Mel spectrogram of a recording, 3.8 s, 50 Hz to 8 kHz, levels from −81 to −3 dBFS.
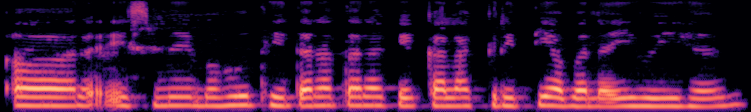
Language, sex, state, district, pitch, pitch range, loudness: Hindi, female, Jharkhand, Sahebganj, 225 Hz, 215-230 Hz, -21 LUFS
